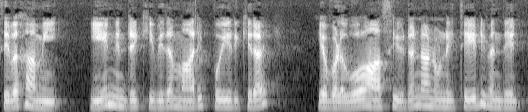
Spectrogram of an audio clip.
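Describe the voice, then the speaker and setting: A young prince of an old kingdom, courtly and teasing, speaking in formal storybook speech, as a woman narrator reads his lines. The voice is a woman's, pitched a little low. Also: fairly even intonation, moderate pace, muffled recording, lightly acted. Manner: mocking, courtly. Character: young royal prince, teasing then tender.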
